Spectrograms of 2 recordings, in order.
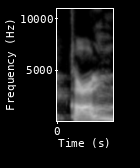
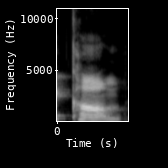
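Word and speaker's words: calm: चेंस यानी मौका खा अब यहां पर भी आपको प्रोनाउंस करते हुए ध्यान रखना है कि इसे काल्म नहीं बोलना है एल यहां पर साइलेंट है तो इसे हम बोलेंगे खाम खाम का मतलब होता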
